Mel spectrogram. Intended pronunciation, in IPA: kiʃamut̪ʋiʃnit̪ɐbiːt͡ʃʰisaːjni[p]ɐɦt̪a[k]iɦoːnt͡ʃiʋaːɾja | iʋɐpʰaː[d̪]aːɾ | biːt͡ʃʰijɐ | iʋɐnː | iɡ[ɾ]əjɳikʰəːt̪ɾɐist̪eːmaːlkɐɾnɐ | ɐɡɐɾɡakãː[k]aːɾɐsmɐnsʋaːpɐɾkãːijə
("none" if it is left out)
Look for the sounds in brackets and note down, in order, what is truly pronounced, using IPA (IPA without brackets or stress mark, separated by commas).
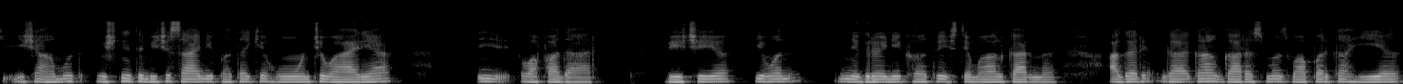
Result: p, k, d̪, ɾ, ɡ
